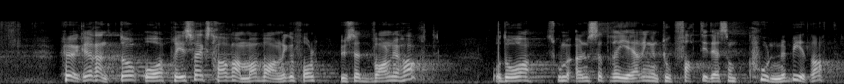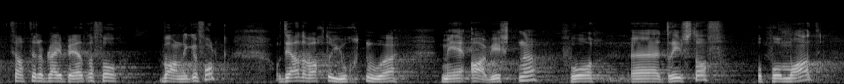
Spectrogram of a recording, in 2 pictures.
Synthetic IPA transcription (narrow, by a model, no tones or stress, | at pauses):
høːɡɾəʁɛnt̪əɾɔpʰɾiːsʋɛkst̪hɑɾːɑmːɑʋɑːnlɪɡəfɔlkʉːsɛd̪ʋɑːnlɪɦɑʁt̪ | ʔɔd̪oːskʉlmɛʔœnskɑt̪ʁɛjeːɾɪŋənt̪ʰuːkfɑt̪ːɪd̪ɛsɔmkʰʊnːəbiːd̪ʁɑːt̪ʰːɪlɑt̪d̪ɛblæɪbeːd̪ɾəfɔʁ | ʋɑːnlɪɡəfɔlk | ʔɔd̪ɛːhɑd̪ɛʋæʁt̪ɔjʊʁt̪nuːə | mɛʔɑːʋjɪft̪ənəpʰɔ | d̪ɾiːʋst̪ɔf | ɔpʰɔmɑːd̪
